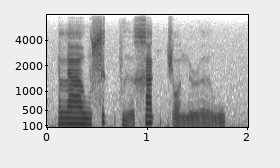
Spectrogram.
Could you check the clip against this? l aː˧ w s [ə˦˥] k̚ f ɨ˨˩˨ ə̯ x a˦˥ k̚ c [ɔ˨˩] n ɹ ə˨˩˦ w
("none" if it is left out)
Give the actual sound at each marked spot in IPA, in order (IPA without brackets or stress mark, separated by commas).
ə˦˥, ɔ˨˩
